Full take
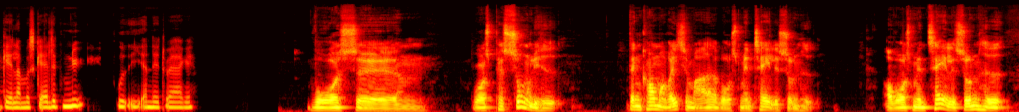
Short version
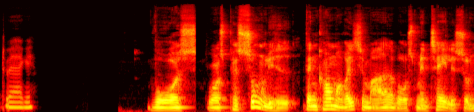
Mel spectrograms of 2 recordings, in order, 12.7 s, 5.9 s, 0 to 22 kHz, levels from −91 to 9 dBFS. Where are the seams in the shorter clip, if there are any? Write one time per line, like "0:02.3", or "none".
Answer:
0:02.4
0:03.7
